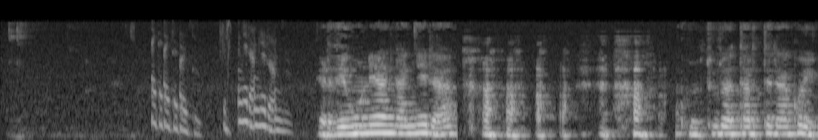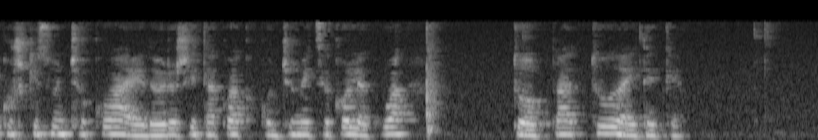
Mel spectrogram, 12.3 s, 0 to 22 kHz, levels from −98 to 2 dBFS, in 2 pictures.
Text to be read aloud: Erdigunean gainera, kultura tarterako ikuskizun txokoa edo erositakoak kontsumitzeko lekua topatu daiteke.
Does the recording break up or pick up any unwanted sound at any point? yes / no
yes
